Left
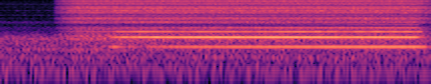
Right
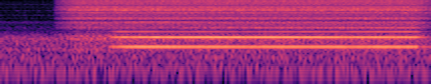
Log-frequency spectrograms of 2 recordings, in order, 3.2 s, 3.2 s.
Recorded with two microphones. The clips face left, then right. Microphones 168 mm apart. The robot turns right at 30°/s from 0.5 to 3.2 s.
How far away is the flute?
About 0.7 m.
